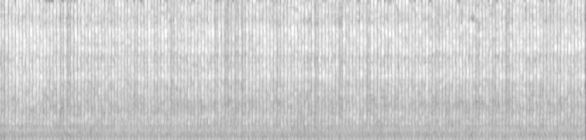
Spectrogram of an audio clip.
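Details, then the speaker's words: Old Sears Craftsman lawnmower after the oil was topped up to the full line, run to circulate the oil: even, steady single-cylinder putter at constant speed, no misses, knocks or surging; engine running healthy. "And we'll fire this up one more time, that way the oil can circulate through it and that'll be that for this video."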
